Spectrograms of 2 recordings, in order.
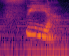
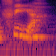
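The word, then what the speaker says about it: vier: Número 4, FIA. Y se escribe con FAU. ¿Recuerda FAU? V. Y recuerda que la mayoría de las veces la V en alemán se traduce como F. Así que es V.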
